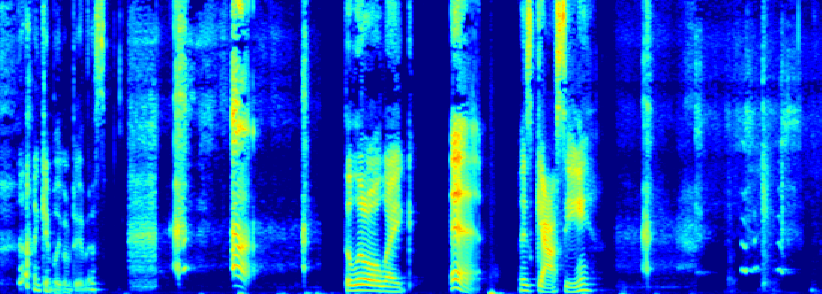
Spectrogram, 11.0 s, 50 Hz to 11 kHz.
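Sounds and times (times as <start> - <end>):
speech: 0.4 - 1.5, 4.6 - 8.0
voice imitating a baby's whimper: 9.8 - 10.7.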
